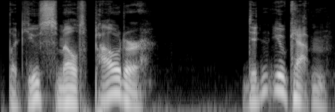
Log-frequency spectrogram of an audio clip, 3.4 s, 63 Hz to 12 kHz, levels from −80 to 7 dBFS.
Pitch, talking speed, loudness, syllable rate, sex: 105 Hz, 105 wpm, -16 LUFS, 3.4 syllables/s, male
